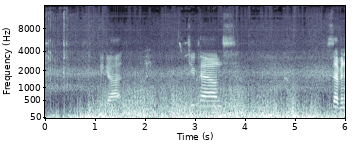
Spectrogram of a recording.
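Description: Wind buffeting the microphone: a loud, steady low rumble that picks up about half a second in.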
